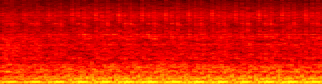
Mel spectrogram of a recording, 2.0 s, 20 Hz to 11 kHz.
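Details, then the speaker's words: Mercedes Vito diesel idling with an uneven, lumpy low thump as cylinder 1 drops out; code 2141-4, cylinder 1 injector signal interrupted, injectors tested, scope showed no ECU output; ECU faulty, suspected lost injector driver, to be sent for repair. "as you can see from using the scope the ECU was found to be faulty we suspect that it lost a driver we're going to send it away for repair"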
